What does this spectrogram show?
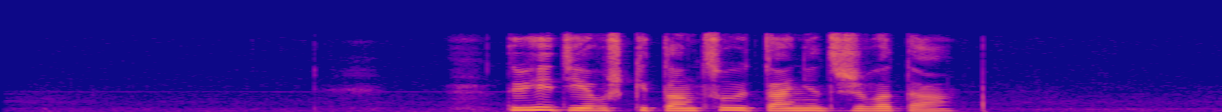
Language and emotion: Russian, neutral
